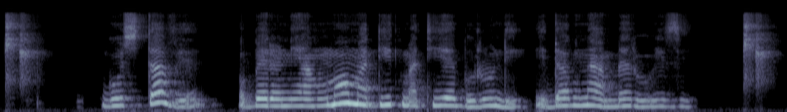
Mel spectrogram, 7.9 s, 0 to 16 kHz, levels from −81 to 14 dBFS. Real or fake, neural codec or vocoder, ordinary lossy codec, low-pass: fake; vocoder, 22.05 kHz, 80 mel bands, WaveNeXt; none; 9.9 kHz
